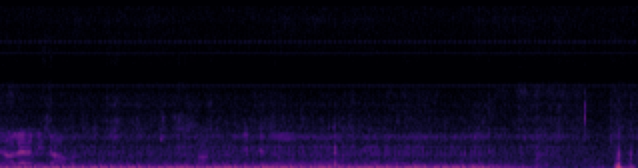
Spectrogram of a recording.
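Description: Quad bike (ATV) engine idling close by with a steady, even pulse, then dying away and stopping about five seconds in.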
